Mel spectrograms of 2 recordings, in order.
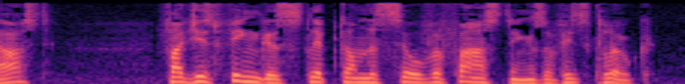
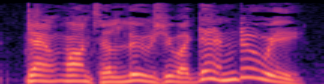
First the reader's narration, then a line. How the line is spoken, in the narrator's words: said Fudge, with a hearty laugh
